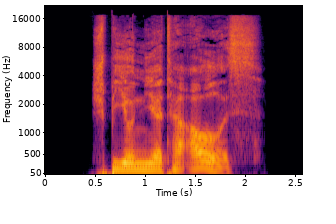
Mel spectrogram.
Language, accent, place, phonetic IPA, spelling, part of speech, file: German, Germany, Berlin, [ʃpi̯oˌniːɐ̯tə ˈaʊ̯s], spionierte aus, verb, De-spionierte aus.ogg
- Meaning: inflection of ausspionieren: 1. first/third-person singular preterite 2. first/third-person singular subjunctive II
